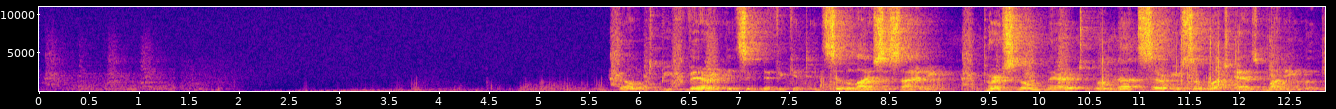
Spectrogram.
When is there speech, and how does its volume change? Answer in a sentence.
The speech can be heard from 5.8 to 12.8 s, at a steady volume.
